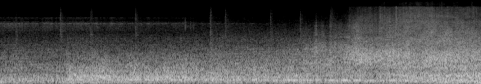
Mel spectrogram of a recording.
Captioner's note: jets blasting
